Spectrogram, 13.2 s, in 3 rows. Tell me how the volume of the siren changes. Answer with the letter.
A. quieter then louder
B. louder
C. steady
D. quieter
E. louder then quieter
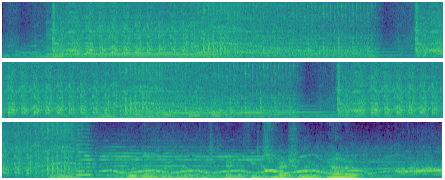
A.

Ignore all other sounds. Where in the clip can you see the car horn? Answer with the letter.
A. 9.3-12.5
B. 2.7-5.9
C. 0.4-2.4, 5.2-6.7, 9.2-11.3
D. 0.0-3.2
C.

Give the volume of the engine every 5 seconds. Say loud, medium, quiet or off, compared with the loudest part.
loud, loud, quiet.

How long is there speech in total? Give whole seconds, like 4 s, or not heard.
3 s.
